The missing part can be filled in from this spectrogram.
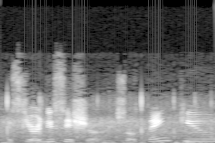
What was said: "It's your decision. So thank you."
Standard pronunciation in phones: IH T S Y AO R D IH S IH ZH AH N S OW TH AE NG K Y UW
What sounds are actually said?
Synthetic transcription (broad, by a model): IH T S Y AO R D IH S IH SH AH N S OW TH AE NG K Y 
